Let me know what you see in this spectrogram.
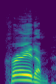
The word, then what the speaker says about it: Kratom: Okay, yeah, okay, so Emery says it comes in shots, pills, and powders, but it's called, pronounced Kratom.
